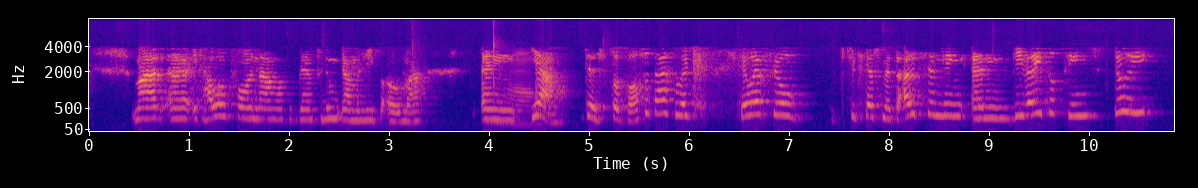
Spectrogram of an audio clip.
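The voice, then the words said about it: Cheerful voice, Zeeland regional accent. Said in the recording (Dutch): “wat een heerlijke stem heeft zij ... Ze heeft een fantastische stem. De toon is heel vrolijk ... een tongval die uh, wel mij heel Zeeuws aandoet ... ik wou zeggen accent. En toen dacht ik, nee, het is misschien dialect ... die me een beetje aan Franka Treur doet denken”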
